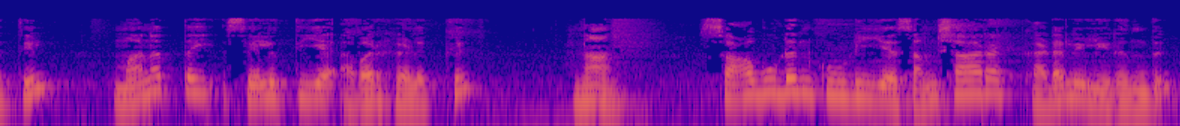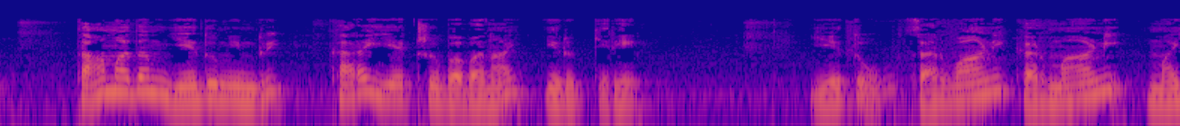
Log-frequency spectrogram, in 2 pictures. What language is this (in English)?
Tamil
